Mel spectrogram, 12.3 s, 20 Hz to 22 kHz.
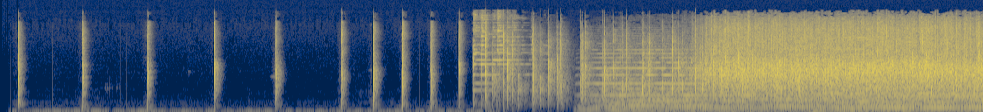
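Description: A slow clap: single hand claps about every 0.8 seconds that quicken about four seconds in, are joined by more clappers, and swell into full crowd applause over music from about seven seconds in.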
